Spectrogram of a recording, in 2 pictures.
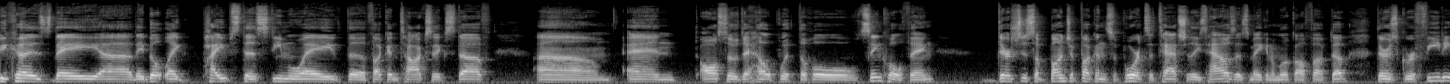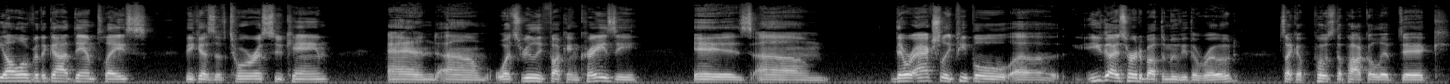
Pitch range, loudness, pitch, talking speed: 110-130 Hz, -18 LUFS, 120 Hz, 160 wpm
